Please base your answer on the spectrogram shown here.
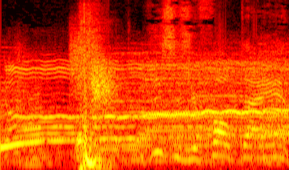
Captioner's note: crash!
